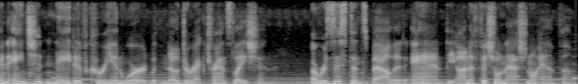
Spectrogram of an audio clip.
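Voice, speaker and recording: An actor playing a solemn storyteller, narrating an audio drama in a poetic, scripted style. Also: male voice, deep voice, sing-song, moderate pace. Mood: solemn, lyrical. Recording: loud music behind narration.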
